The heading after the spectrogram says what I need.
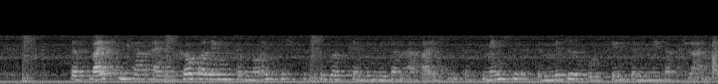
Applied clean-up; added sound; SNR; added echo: none; Snare drum; 14 dB; none.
